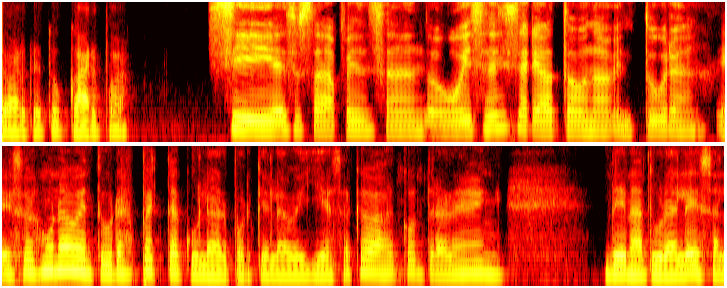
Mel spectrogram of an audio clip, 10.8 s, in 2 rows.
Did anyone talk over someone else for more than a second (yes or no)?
no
